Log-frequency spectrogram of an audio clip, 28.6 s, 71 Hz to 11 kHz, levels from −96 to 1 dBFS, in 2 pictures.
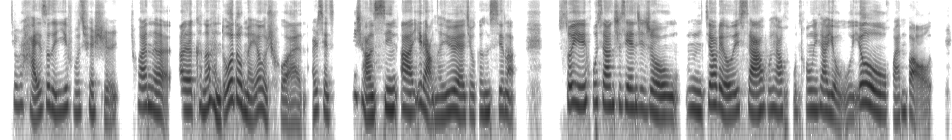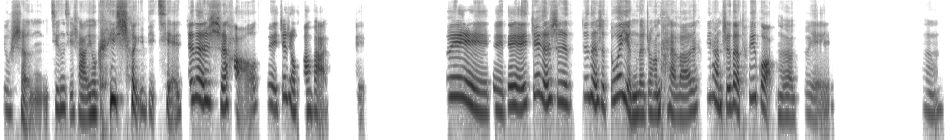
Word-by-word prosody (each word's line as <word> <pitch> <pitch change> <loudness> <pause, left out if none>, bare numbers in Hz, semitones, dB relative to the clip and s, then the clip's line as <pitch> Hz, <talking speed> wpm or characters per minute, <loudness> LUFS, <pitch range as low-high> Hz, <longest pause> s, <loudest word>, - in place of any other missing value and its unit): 就 250 - -12
是 245 - -8
孩 175 -7 -2
子 250 +4 -4
的 215 - -2
衣 200 +4 -3
服 200 -4 -10
确 190 -1 -6
实 175 - -8 0.2
穿 240 -1 -3
的， 195 -6 -1
呃， 210 0 0
可 230 +2 -9
能 220 +8 0
很 205 - +2
多 195 - +2
都 295 -3 +2
没 170 -5 -1
有 210 -2 -2
穿， 145 -4 -7
而 195 +2 -6
且 190 -4 -4 0.3
非 355 - -6
常 170 - +1
新 215 +4 +1
啊， 205 -3 +3
1-2 205 - 0
个 165 +1 -4
月 185 -1 +1
就 175 0 -7
更 190 +2 -4
新 205 -1 -5
了， 185 - -4 0.6
所 250 - -1
以 250 -2 +3
互 275 -1 -6
相 250 -2 +1
之 255 -1 -4
间 235 -2 +1
这 225 - -5
种， 175 -4 +1
嗯， 215 -2 -2
交 255 +5 +1
流 185 -6 +1
一 200 - 0
下， 200 -2 +2
互 215 -1 -10
相 200 -2 -3
互 - - -16
通 215 0 -6
一 - - -3
下， 210 -2 -2
有 170 -2 -3
又 230 -9 +3
环 175 +1 -8
保 195 - -3 0.3
又 210 -3 -11
省 - - -1 0.4
经 225 -3 -3
济 180 -4 -8
上 170 -4 -1
又 190 +1 +2
可 295 +10 +4
以 - - +9
省 300 -3 +5
一 215 - -8
笔 200 - -10
钱， 180 - -2
真 300 +2 +2
的 295 -2 +7
是 265 -4 +5
好， 255 - -1
对 245 -4 -1
这 340 +9 0
种 205 -10 +1
方 200 +1 +1
法 205 - -1 0.4
对。 - - -16 1.2
对 290 - +5
对 210 0 -3
对， 245 +2 +5
哎 270 - -3
这 370 +1 +2
个 270 -3 +5
是 280 -5 0
真 340 -1 -7
的 295 -6 +4
是 260 - -1
多 310 +9 +1
赢 175 - +4
的 185 0 -1
状 180 0 -3
态 195 -4 -3
了， 175 +1 -3 0.2
非 335 - -12
常 270 -6 +1
值 235 -1 0
得 265 - +4
推 335 0 -3
广 335 - +3
的， 170 -2 -6 0.2
对。 190 +7 -12 1.3
嗯。 205 0 -14
215 Hz, 215 characters per minute, -24 LUFS, 185-255 Hz, 1.3 s, 以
